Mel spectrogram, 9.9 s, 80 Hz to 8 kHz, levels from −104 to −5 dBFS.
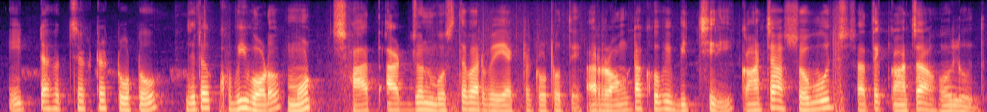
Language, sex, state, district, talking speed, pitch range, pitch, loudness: Bengali, male, West Bengal, Kolkata, 145 wpm, 115-145 Hz, 125 Hz, -16 LUFS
